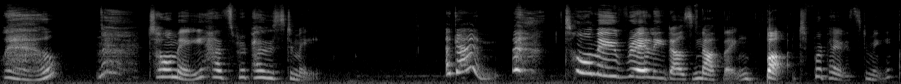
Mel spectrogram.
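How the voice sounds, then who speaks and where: A woman's voice: high-pitched, very animated, takes it slowly, pauses often, pushed and bright, exaggerated voice. A woman performing a witty, pampered young society lady in a comic stage monologue, with an arch, mock-indignant manner and formal phrasing. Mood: exasperated, arch.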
